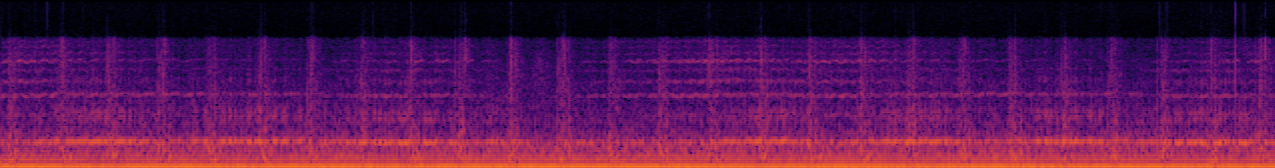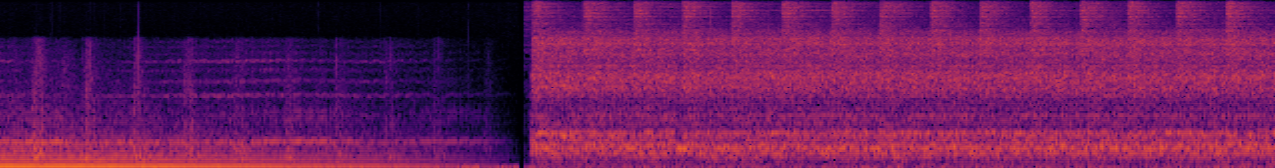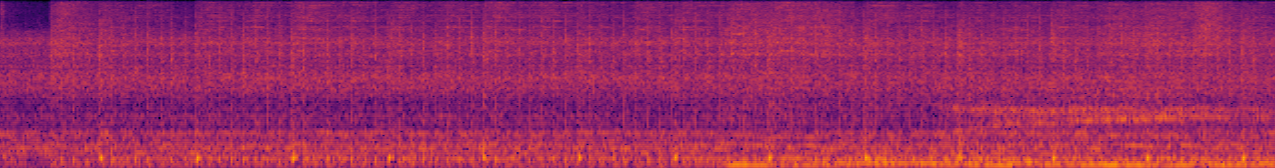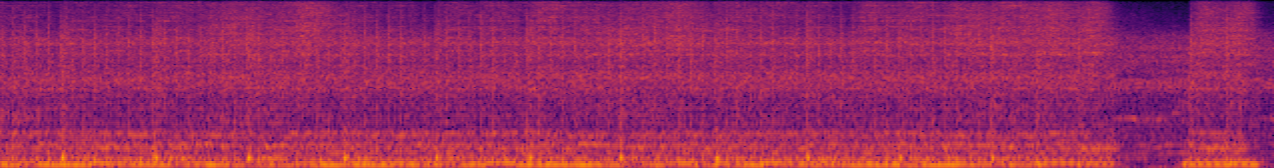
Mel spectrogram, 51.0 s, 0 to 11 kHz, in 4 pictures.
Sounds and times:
Music: 0.0 - 50.9.

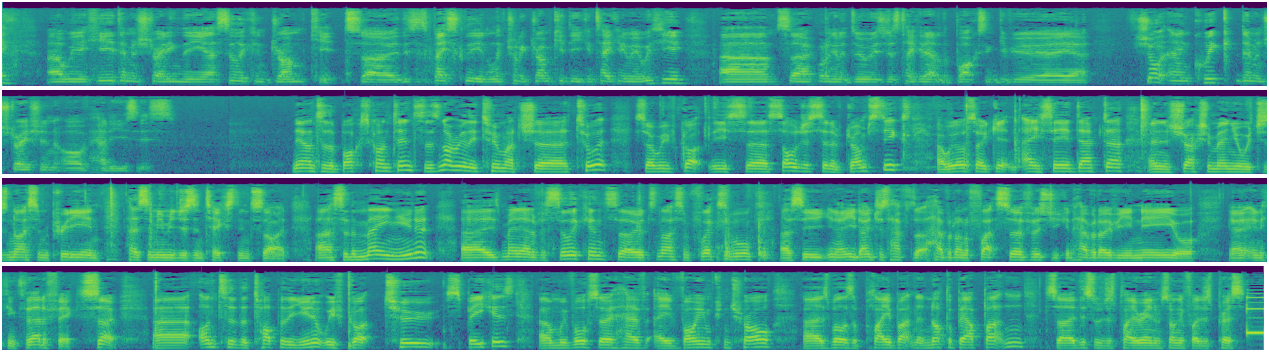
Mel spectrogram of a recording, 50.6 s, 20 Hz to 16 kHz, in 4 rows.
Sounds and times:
Speech: 0.0 - 14.5, 15.6 - 50.4.

